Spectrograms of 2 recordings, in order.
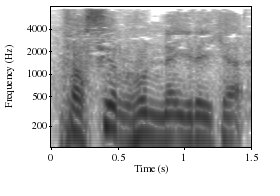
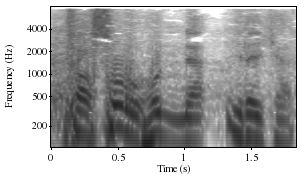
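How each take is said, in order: First: The sad is voiced with an i vowel. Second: The sad is voiced with a u vowel. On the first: "بكسر ضم الصاد، وحمزة وحده قرأ" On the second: "وقرأ غيره بضمها، فالباقون"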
